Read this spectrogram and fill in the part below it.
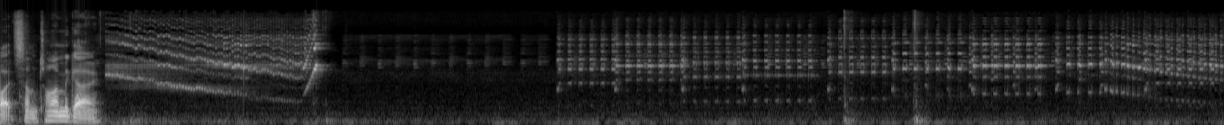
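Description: Electronic video game music beeps and chirps from a small speaker.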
